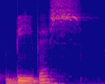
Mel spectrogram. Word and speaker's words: vives: Remember, the V is pronounced B. Donde vives.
